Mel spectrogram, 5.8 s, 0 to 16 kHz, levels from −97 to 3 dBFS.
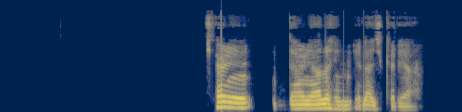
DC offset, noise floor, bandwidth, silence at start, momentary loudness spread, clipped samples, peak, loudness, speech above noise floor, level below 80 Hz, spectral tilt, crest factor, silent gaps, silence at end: under 0.1%; under -90 dBFS; 11 kHz; 2.55 s; 18 LU; under 0.1%; 0 dBFS; -15 LUFS; over 75 dB; -54 dBFS; -6.5 dB/octave; 18 dB; 3.19-3.40 s; 0.55 s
